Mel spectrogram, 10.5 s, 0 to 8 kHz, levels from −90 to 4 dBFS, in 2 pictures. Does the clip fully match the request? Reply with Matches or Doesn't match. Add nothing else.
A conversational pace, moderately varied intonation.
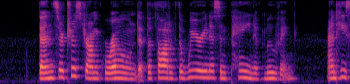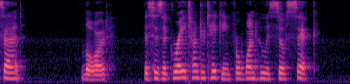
Doesn't match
